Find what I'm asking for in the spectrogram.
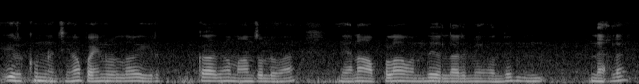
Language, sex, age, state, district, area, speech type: Tamil, male, 18-30, Tamil Nadu, Tiruvannamalai, urban, spontaneous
